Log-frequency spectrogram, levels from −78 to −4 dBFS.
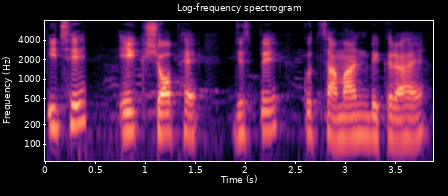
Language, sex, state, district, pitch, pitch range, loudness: Hindi, male, Gujarat, Valsad, 145 Hz, 135-160 Hz, -18 LUFS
